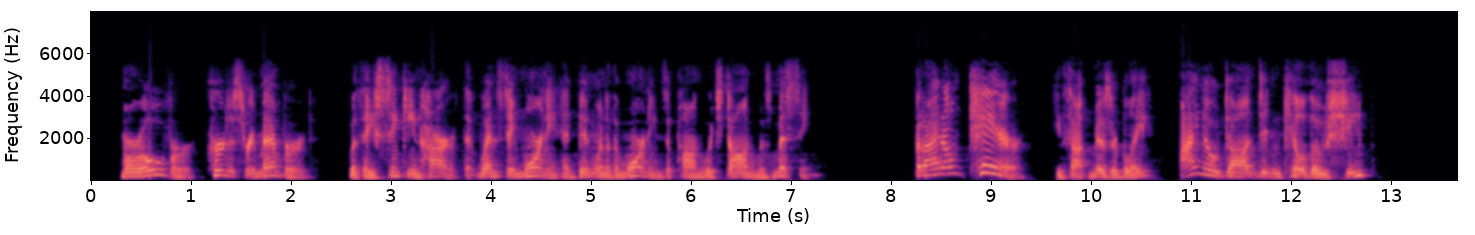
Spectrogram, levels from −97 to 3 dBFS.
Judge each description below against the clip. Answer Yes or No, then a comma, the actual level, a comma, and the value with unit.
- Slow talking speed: No, average, 155 wpm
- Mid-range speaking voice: Yes, medium, 175 Hz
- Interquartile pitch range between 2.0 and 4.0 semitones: No, average, 5.2 semitones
